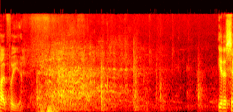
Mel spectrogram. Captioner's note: crowd laughing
